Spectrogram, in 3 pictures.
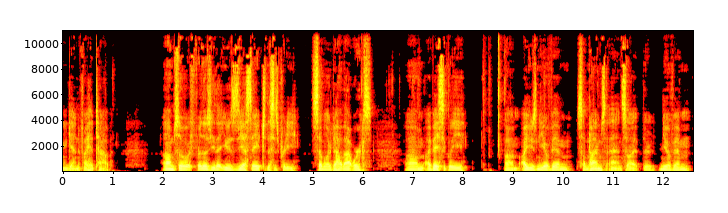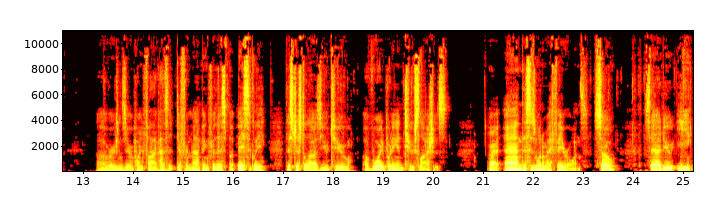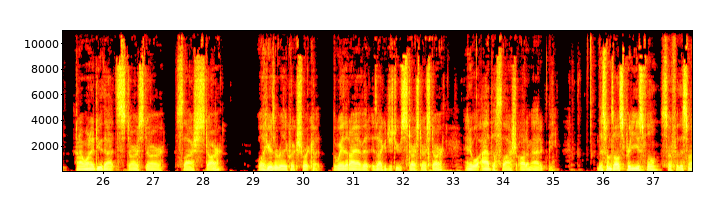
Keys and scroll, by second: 0.3 Tab, 0.8 Tab, 6.0 Escape, 6.3-8.4 typing, 8.8 Escape, 9.6 shift+v, 10.9 Escape, 11.8-18.1 typing, 19.6 Escape, 19.6-22.0 typing, 24.1-25.0 typing, 26.3-28.0 typing, 29.9-30.6 typing, 32.1-33.2 typing, 35.0 Escape, 35.4 typing.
